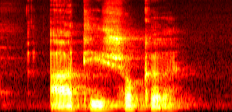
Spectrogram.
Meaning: artichoke (edible plant related to the thistle)
- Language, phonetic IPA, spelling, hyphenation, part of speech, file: German, [aʁtiˈʃɔkə], Artischocke, Ar‧ti‧scho‧cke, noun, De-Artischocke.ogg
